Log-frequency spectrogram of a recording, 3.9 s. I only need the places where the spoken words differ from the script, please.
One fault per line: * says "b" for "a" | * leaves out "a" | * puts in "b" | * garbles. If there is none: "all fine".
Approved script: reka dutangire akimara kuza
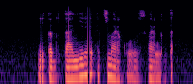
* garbles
